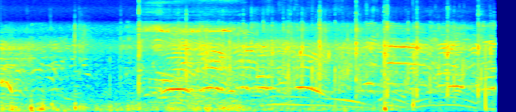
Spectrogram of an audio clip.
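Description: Shouted calls from players and onlookers on a football pitch: short, scattered voices over outdoor noise, with a few sharp knocks.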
